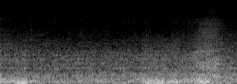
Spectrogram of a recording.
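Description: Low, steady rumble of engine and road noise inside a moving car's cabin.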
